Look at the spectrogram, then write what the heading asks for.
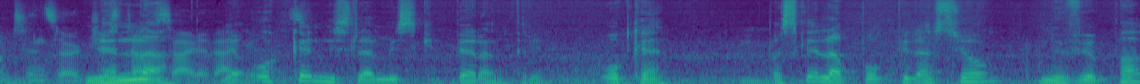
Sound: speaks in a foreign language

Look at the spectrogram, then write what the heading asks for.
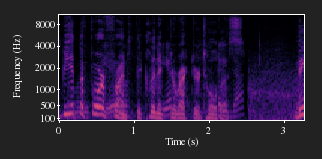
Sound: speaking Foreign Language

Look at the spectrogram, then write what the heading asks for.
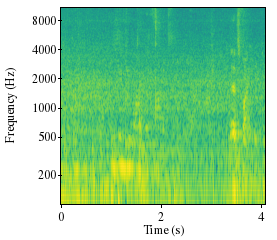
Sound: people softly chattering

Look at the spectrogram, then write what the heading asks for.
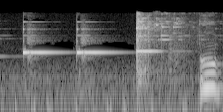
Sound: sound of glass breaking

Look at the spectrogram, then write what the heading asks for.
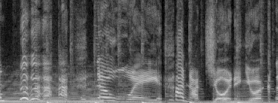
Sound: chuckles

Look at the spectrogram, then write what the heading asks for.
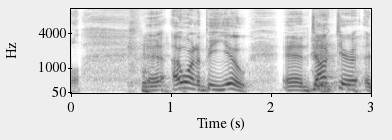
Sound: chuckles

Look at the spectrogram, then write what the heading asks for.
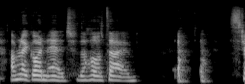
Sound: laughs

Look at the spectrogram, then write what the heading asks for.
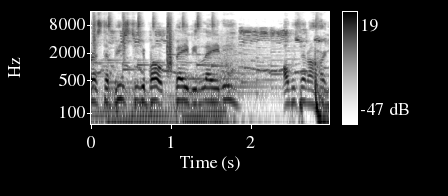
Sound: child laughing

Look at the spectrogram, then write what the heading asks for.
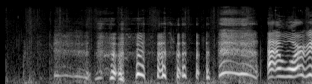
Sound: laughing

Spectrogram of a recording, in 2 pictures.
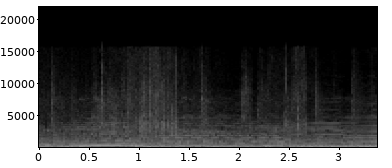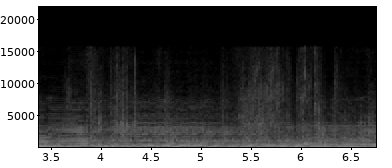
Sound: dramatic music continues; pages rustling

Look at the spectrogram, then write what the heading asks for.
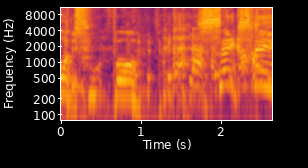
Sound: laughter

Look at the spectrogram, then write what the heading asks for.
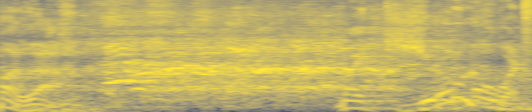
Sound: audience laughing

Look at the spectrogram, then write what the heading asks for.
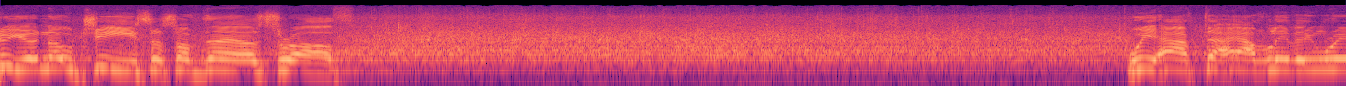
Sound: thunderous applause

